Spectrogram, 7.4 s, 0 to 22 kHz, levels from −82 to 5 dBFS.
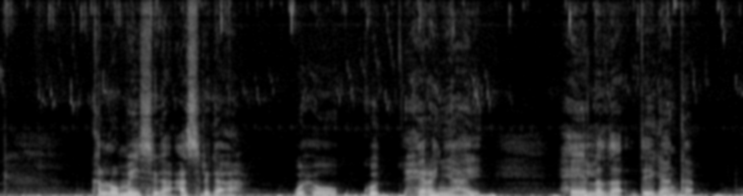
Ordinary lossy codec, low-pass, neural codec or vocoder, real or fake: none; none; none; real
